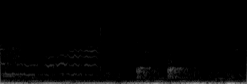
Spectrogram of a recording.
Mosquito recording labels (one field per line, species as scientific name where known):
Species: Anopheles arabiensis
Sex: female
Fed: unfed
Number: one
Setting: cup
